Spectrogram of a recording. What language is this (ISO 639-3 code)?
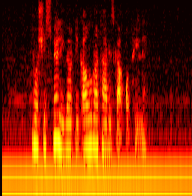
kat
